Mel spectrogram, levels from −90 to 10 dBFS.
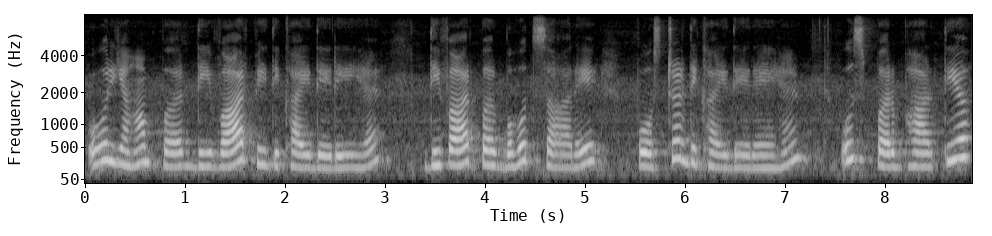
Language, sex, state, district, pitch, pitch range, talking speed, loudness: Hindi, female, Punjab, Pathankot, 210 Hz, 200-260 Hz, 140 wpm, -19 LUFS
